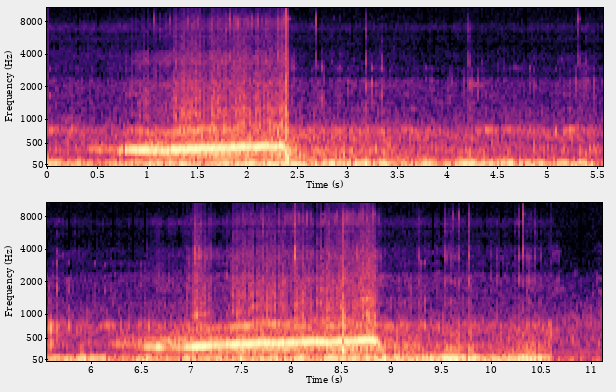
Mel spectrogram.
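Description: A small electric motor whines twice as the camera rides along the path. Each whine rises in pitch for one to two seconds and then cuts off sharply with a click. Under it runs a steady low rumble of travel, which drops away near the end.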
